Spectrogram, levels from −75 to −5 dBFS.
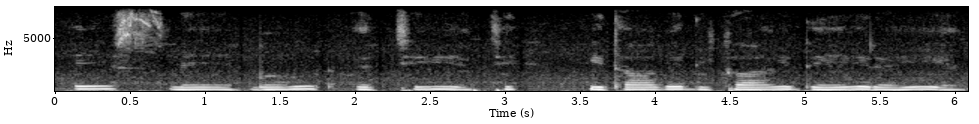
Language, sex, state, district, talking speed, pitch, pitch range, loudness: Hindi, female, Uttar Pradesh, Saharanpur, 90 wpm, 215 Hz, 205-225 Hz, -14 LUFS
